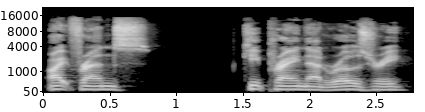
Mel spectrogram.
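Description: Very deep-voiced man, earnest religious podcaster. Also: steady tone. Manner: earnest exhortation with deliberate repetition. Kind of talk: religious commentary, preaching to the audience.

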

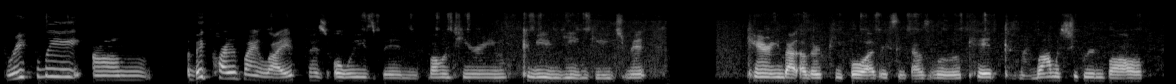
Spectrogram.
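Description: A woman's voice: low-pitched, normal speed, darkish tone, a little hiss or hum, poor audio. A young woman, a college freshman, answering interview questions earnestly, with frequent ums and restarts. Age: young adult. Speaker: interview guest.

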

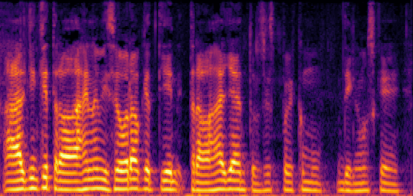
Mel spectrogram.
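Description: A man's voice: mid-range voice, level tone, fast talker, a little mellow. A young Colombian man with a Colombian Spanish accent, a radio guest talking hesitantly with many fillers and restarts. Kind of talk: casual interview talk.

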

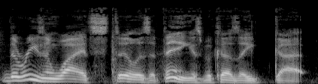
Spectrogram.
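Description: A man's voice: fairly low pitch, big pitch swings, moderate pace. An American man co-hosting a casual sports podcast, talking in slang and reasoning his way through counterpoints. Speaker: podcast co-host. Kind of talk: casual sports debate and chat.

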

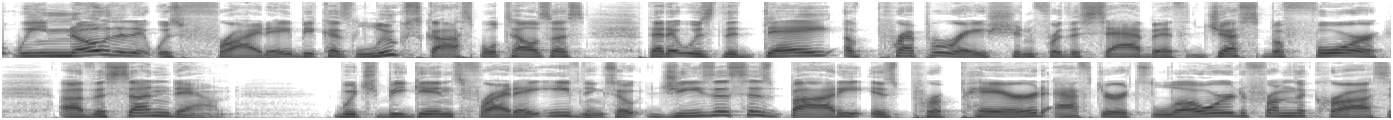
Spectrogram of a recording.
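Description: Clear, higher-voiced man teaching the Bible. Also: expressive, moderate pace, fairly bright tone, no echo, clean studio sound. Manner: explanatory, rhetorical questions to the listener. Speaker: Bible teacher and program host.

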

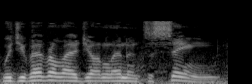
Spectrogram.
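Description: A man's voice: a little high, lively intonation, moderate pace, darkish tone. Guy hosting a podcast, storytelling, fillers and laughs, dull lo-fi sound. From England. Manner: anecdotal, laughs easily, hesitant fillers. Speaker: podcast host and interviewer. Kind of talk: chatty interview. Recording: dull lo-fi audio with faint background noise.

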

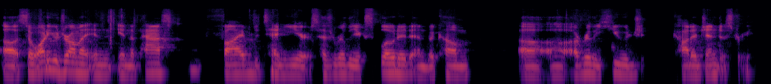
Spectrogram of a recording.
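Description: Man, American accent, medium pitch, articulate, explanatory, casual interview guest. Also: steady tone, moderate pace. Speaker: podcast guest, audio drama producer.

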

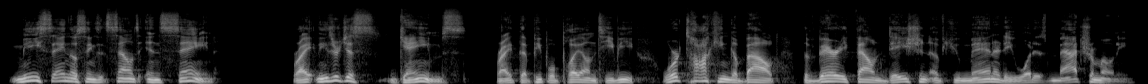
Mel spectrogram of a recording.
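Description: A man's voice: lowish voice, darkish tone. A man hosting a podcast, commenting emphatically on clips he plays and stressing his points with rising force. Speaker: podcast host.

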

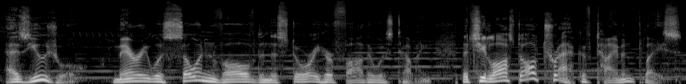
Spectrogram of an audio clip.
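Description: A man's voice: medium pitch, big pitch swings, normal speed, a little mellow. A man narrating a scripted story as a storyteller. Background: music.

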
